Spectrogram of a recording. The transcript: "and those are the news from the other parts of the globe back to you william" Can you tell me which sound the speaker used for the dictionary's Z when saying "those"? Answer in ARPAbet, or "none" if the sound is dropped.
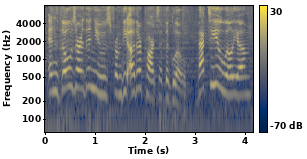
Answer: Z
